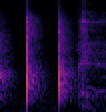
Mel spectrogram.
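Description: Two sharp, close hand claps about a third of a second apart, followed by a softer rustling burst, in a quiet room with no talking.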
